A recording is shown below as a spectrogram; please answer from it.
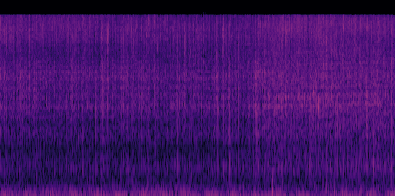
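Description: Ginger paste sizzles in hot oil with radhuni seeds and other spices, a loud, steady, close frying hiss that runs unbroken throughout with no voices.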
